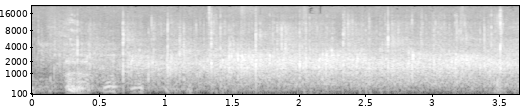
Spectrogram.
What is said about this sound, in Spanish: Un aplauso a mi esposa.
